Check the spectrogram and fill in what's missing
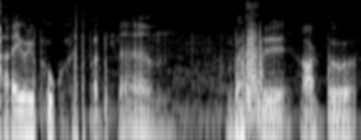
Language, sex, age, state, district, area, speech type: Tamil, male, 18-30, Tamil Nadu, Kallakurichi, rural, spontaneous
